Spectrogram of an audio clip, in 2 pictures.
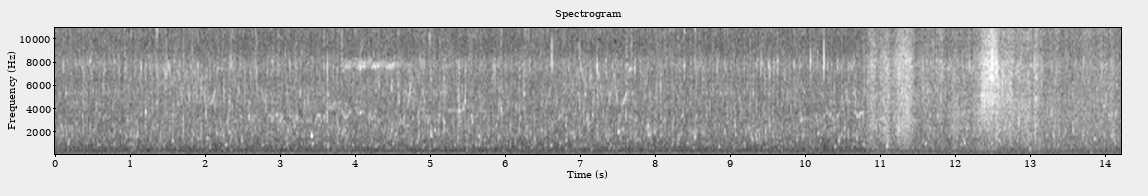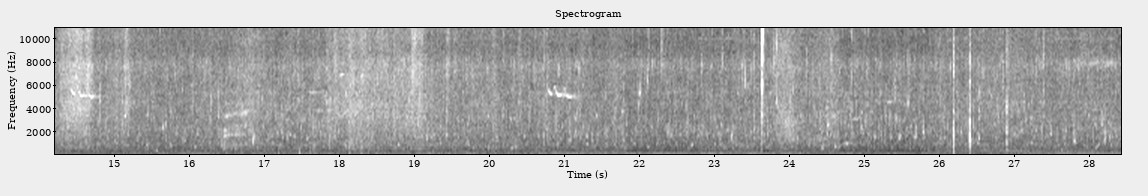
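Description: Steady rushing of a flowing stream, with rustling for a few seconds in the middle and a few sharp clicks near the end.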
